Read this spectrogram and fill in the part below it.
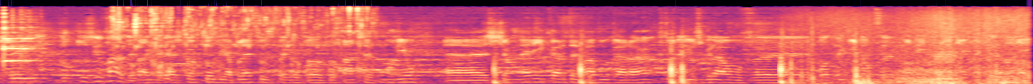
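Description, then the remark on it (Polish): Red wine pours into glasses with a liquid splash, and a few sharp glass clinks ring out, while voices and background sound carry on underneath. “Pomyślałam, że należy nam się po kieliszku dobrego, czerwonego wina.”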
